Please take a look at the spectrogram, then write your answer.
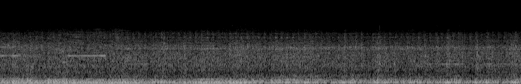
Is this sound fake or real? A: real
